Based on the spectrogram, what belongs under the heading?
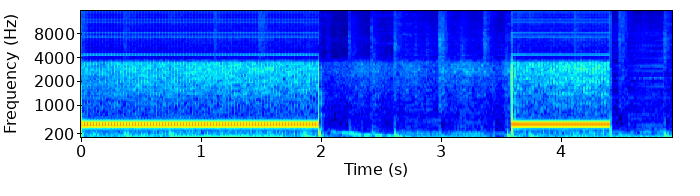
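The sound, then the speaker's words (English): A telephone ringback tone from an outgoing call placed by radio hosts to a listener: a loud, steady electronic purr lasting about two seconds, a short silence, then the tone starting again before cutting off. No one speaks. “we're going to call Madison now with you listening on the phone silently”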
